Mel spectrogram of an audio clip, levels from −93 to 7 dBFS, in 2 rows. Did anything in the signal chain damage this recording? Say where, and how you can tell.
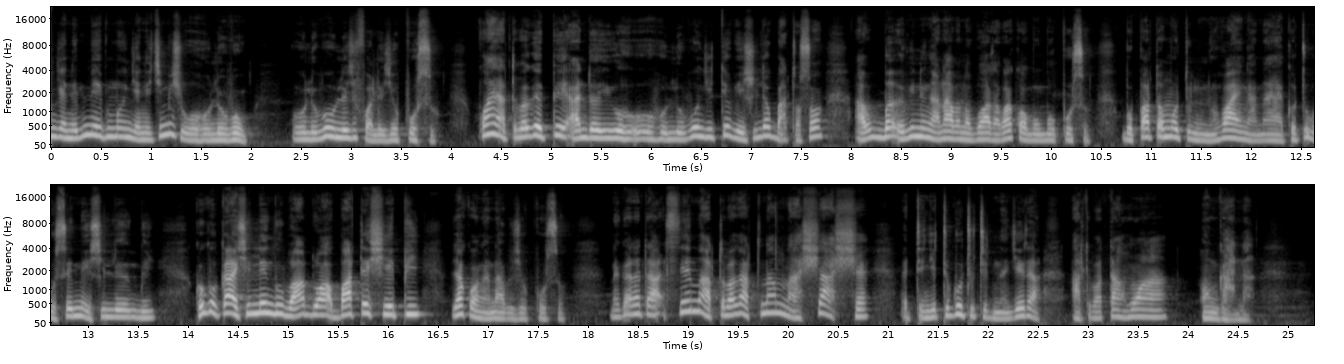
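Yes. Between 1.89 and 4.24 s there is crude rate conversion at the sample-format conversion stage. A gritty, inharmonic fizz rides on the speech there. It rises with louder and brighter sounds and sits roughly 35 dB below the speech. The tones are shifted copies of the voice that are not harmonically related to it. That fits a 44.1 kHz to 48 kHz change done by linear interpolation without a proper filter. The interpolation error repeats in a fixed cycle and folds back as spurious tones.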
